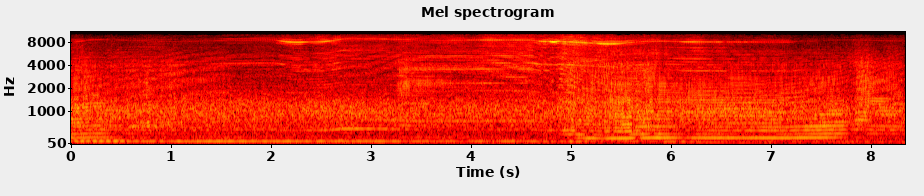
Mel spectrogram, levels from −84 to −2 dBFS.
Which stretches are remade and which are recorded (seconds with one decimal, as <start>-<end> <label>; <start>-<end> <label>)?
0.0-8.3 recorded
